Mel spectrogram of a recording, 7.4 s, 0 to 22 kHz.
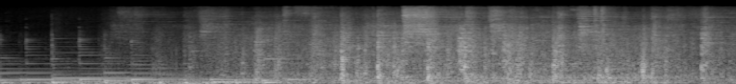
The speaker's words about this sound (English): It's a familiar sight in much of the country. Long, slow trains of 100, 120 cars or more, each piled high with dull black coal. 70% of all American coal moves by rail, often 1,000 miles or more to its destination.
